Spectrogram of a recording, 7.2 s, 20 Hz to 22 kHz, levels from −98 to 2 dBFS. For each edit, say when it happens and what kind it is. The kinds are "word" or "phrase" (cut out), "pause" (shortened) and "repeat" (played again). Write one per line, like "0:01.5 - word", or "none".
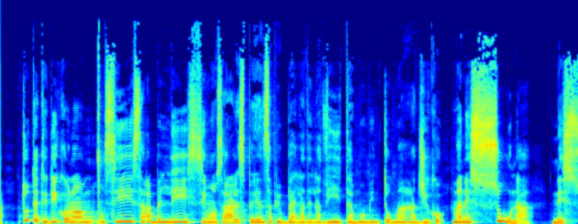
0:04.0 - word
0:05.6 - pause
